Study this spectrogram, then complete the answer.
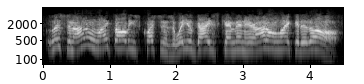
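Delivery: rising indignant protest; angry outburst. Acted. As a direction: push back hard at the cops. Suspect bristles at the questioning.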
